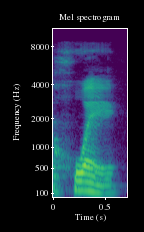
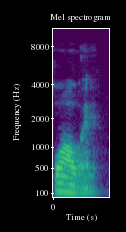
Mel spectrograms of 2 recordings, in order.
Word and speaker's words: Huawei: thought um but huawei hue i used to pronounce it hui and then i started watching a loo later and unboxed therapy and i was quite quickly corrected everybody calls it huawei and if you look at the word it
